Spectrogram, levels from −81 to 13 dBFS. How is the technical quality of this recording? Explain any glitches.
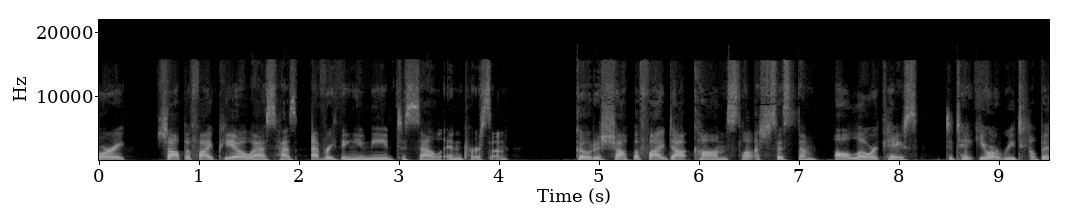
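The speech recording has transmission faults in its final three seconds, where network packet loss breaks up the audio.

Repeated packet loss (robotic sound), 6.37–7.01 s: four gaps totalling 220 ms, the longest 100 ms, about a third of the stretch. Each gap is bridged by extending the previous sound, giving choppy output.

Short concealed packet loss at 7.85 s and 7.95 s: about 20 ms dropped each time, filled by continuing the preceding sound and blending back. Each is heard as a brief smear or wobble.

Repeated packet loss (robotic sound), 8.43–9.31 s: four more gaps totalling 180 ms, the longest 60 ms, a fifth of the span. This is milder but still audibly choppy.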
